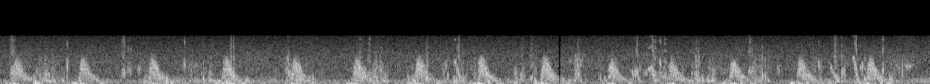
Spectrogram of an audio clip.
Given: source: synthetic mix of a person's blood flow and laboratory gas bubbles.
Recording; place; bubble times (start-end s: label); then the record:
Doppler ultrasound of blood flow; subclavian vein
0.09-0.19 s: bubbles
0.34-0.85 s: bubbles
1.19-1.33 s: bubbles
1.36-1.50 s: bubbles
1.82-2.56 s: bubbles
2.68-3.17 s: bubbles
3.49-3.91 s: bubbles
4.05-4.29 s: bubbles
4.38-4.89 s: bubbles
5.12-5.26 s: bubbles
5.29-5.41 s: bubbles
5.67-5.89 s: bubbles
5.97-6.21 s: bubbles
6.29-6.70 s: bubbles
6.81-7.32 s: bubbles
7.46-7.72 s: bubbles
7.76-7.83 s: bubbles
8.11-8.24 s: bubbles
8.28-8.70 s: bubbles
8.79-9.15 s: bubbles
From the record:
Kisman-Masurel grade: 242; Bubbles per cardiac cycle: several, 3 to 8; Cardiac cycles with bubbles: 100%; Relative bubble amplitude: moderate (0.250 to 0.450); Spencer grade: 3 (all of the cardiac periods contain showers or single bubble signals, but not dominating or overriding the cardiac motion signals); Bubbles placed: anywhere in the cardiac cycle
